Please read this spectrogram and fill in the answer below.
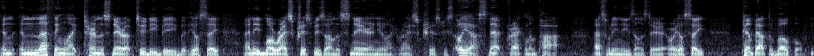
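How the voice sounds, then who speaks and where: A man's fairly low voice with a Southern US accent and ordinary pitch variation. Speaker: mixing engineer. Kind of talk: interview. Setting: studio.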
